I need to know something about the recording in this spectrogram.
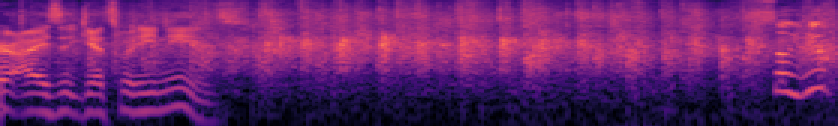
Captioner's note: audience applauding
